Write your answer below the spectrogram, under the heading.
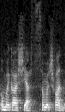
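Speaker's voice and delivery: ordinary talk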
